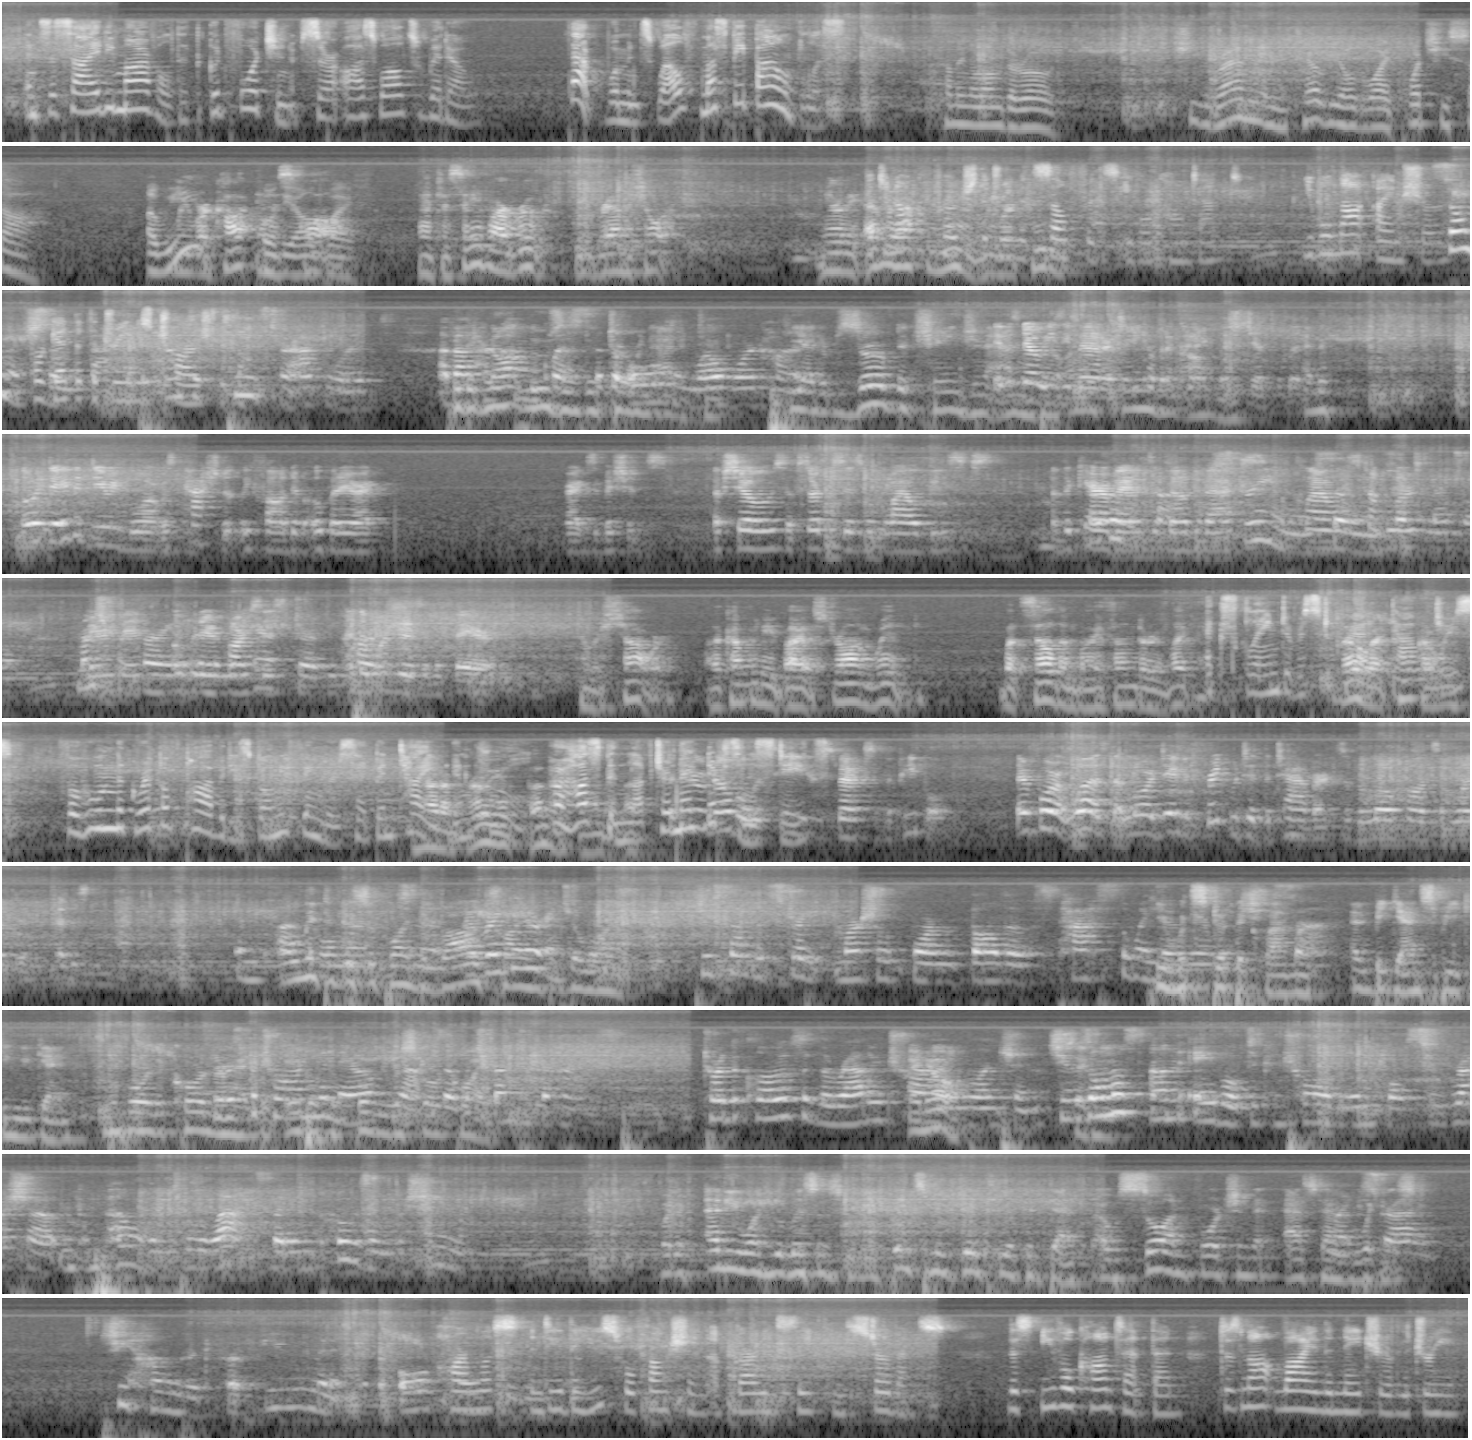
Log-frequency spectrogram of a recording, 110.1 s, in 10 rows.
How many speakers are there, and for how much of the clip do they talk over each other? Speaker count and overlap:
7, about 29%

